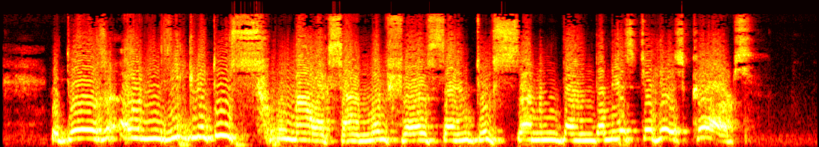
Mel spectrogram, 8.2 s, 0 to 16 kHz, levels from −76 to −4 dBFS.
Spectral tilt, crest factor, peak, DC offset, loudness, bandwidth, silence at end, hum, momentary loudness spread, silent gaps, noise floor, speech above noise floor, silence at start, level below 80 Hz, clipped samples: -4.5 dB/octave; 8 dB; 0 dBFS; under 0.1%; -7 LUFS; 11.5 kHz; 0.65 s; none; 3 LU; none; -42 dBFS; 35 dB; 0.05 s; -34 dBFS; under 0.1%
